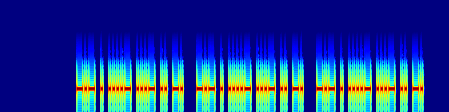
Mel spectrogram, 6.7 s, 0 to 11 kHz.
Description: Morse code, heard as a keyed tone, about 40 wpm, 700 Hz. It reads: KE4VIN KE4VIN KE4VIN
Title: USA Call Signs Repeated 3x 40wpm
